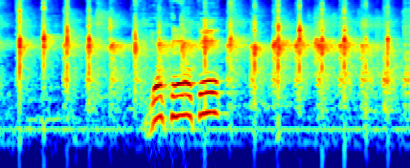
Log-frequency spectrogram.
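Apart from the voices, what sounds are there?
audience applauding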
